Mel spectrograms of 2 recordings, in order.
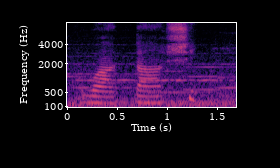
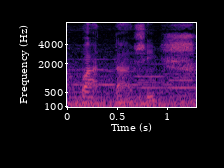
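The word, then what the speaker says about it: わたし: हाजी मैं पूछो तो सबसे पहले जो हम देखने वाले हैं वो प्रोनाउन है, सर्वनाम है वाताशी। वाताशी क्या है, उसका रीडिंग क्या है, वाताशी।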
